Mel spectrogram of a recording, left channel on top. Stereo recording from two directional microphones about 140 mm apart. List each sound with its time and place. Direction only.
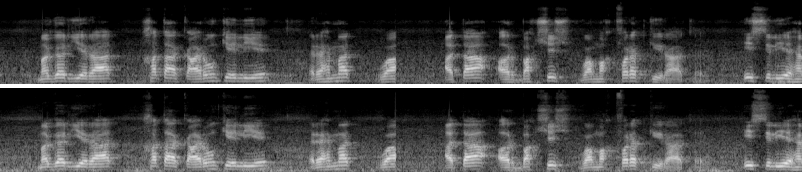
0.3 s speech: 30° left (ahead or behind)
